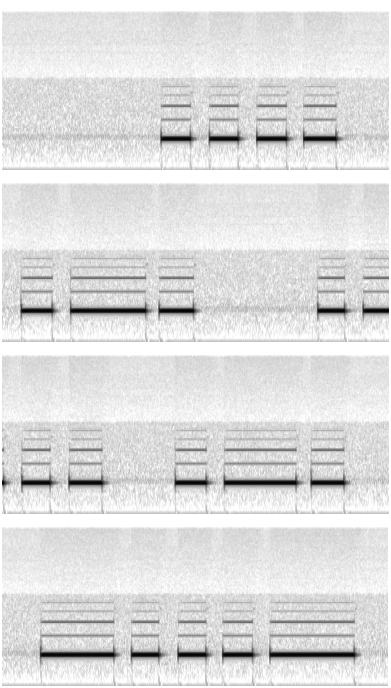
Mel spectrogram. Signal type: Morse code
